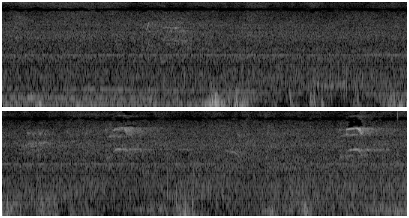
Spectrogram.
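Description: A train rumbles faintly in the distance as it slowly approaches.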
